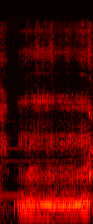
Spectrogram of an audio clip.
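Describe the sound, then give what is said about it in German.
A wolf growls softly in one low, steady rumble lasting about a second and a half as it flattens its ears and crouches lower, alone with no voices, and cuts off abruptly. “Und dein Wolf, du siehst, wie die Ohren sich anlegen, wie er ein bisschen tiefer geht. Du hast so ein leises.”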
